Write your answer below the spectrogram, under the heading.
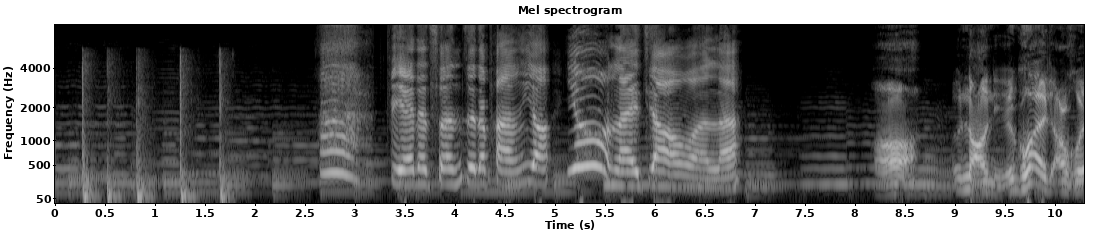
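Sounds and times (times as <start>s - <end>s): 
fox tail knocking on the floor: 0.2s - 1.9s
speech: 3.4s - 6.9s, 8.2s - 10.2s.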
